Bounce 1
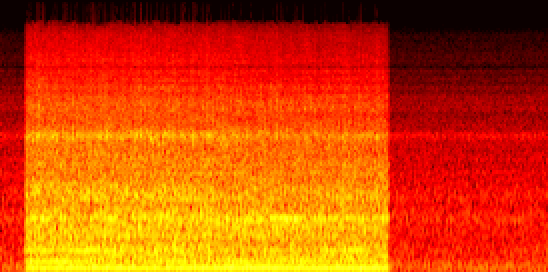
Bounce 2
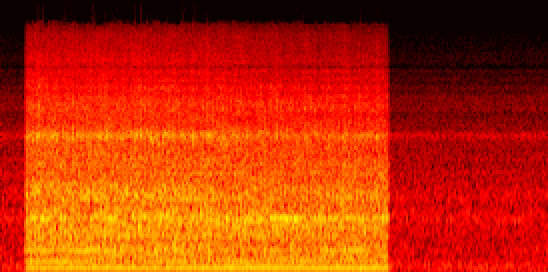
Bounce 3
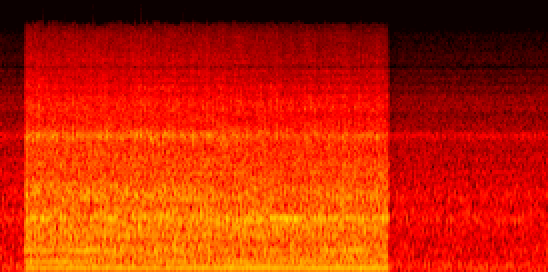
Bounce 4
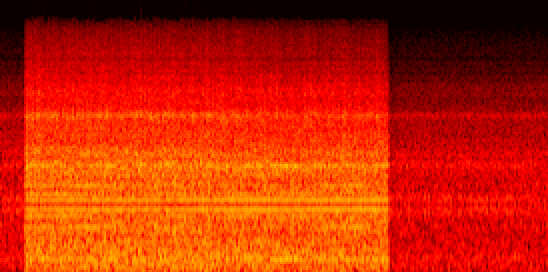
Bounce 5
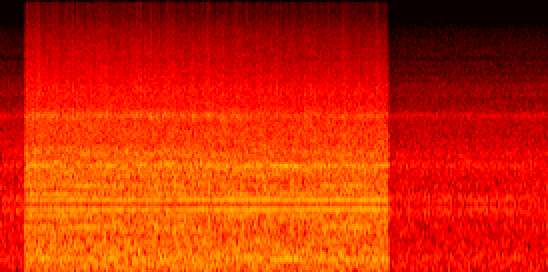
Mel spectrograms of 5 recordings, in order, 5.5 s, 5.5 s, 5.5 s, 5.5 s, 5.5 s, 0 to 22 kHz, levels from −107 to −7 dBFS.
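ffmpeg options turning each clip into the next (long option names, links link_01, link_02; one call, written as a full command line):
ffmpeg -i in.wav -af "lowshelf=frequency=370:gain=-6.5,volume=-5.5dB" out.wav
ffmpeg -i in.wav -af "acompressor=threshold=-41dB:ratio=4,volume=3dB" out.wav
ffmpeg -i in.wav -af "aeval=exprs='val(0)*sin(2*PI*1000*n/s)':channel_layout=same,volume=2.5dB" out.wav
ffmpeg -i in.wav -af "asoftclip=type=hard:threshold=-38.5dB,volume=2.5dB" out.wav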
